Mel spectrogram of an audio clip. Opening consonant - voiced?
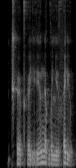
no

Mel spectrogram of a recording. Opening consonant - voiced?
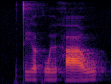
no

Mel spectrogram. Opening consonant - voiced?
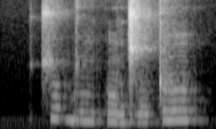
no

